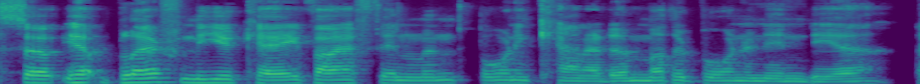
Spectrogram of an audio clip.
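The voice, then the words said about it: British English accent. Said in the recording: “You're like 10% smarter just because of the accent.”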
